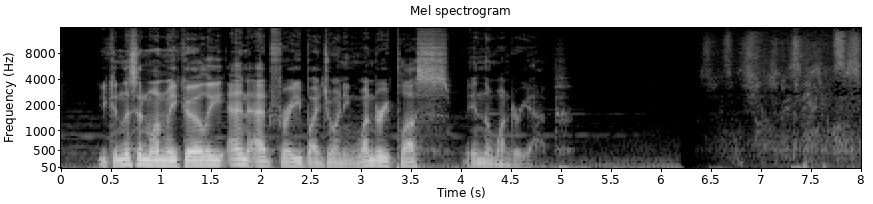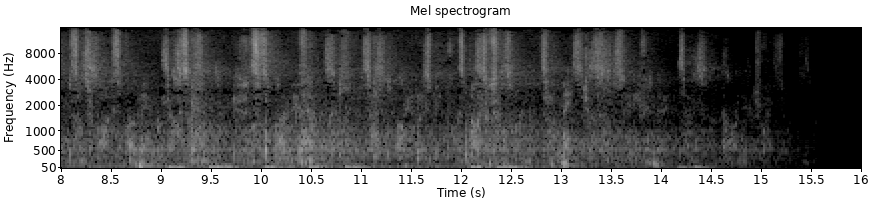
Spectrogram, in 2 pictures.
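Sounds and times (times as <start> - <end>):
eerie whispering: 6.4 - 15.4.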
